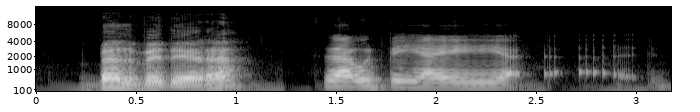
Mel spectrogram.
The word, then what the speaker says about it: belvedere: the next one is i'll pronounce it the italian way belvedere so that would be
